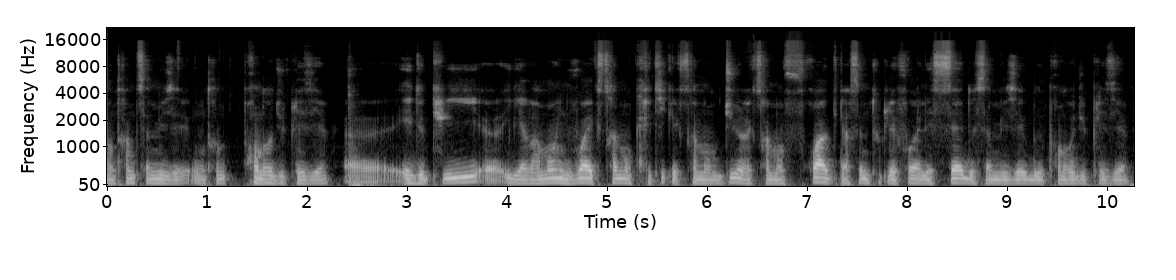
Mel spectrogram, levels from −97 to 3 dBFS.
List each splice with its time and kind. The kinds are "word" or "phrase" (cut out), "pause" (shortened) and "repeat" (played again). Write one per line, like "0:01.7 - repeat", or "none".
0:02.2 - pause
0:07.3 - phrase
